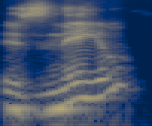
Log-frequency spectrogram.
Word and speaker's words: snail: English por lo tanto cuando decimos snail es Juan Sílabo aunque esto lo podríamos ver nosotros raro verdad porque pensamos en la en la Perdón en la separación silábica del español podríamos creer que son dos pero no es una sola de hecho cake Pace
